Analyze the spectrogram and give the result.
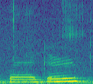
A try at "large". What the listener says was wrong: Okay, close, but let's look at this G. The G is followed by a vowel, so we know it's a soft sound. Makes the j sound. Large.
